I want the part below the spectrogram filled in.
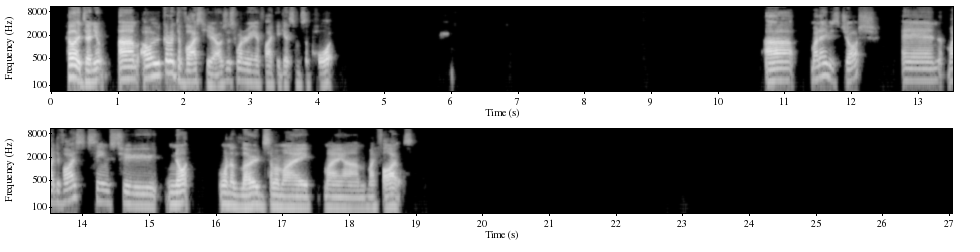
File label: stereo call channel 1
